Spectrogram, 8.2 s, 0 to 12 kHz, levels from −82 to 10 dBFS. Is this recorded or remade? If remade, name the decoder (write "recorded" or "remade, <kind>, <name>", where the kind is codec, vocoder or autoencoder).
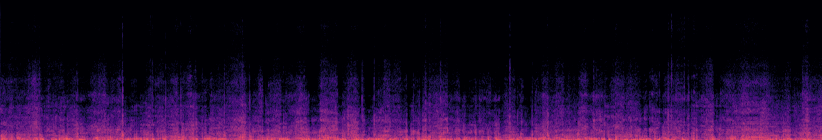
remade, codec, SNAC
